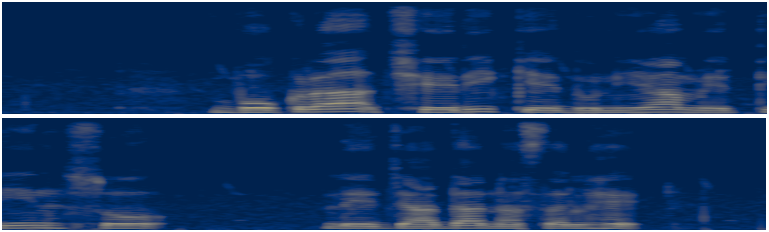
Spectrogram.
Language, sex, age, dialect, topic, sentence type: Chhattisgarhi, male, 56-60, Northern/Bhandar, agriculture, statement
